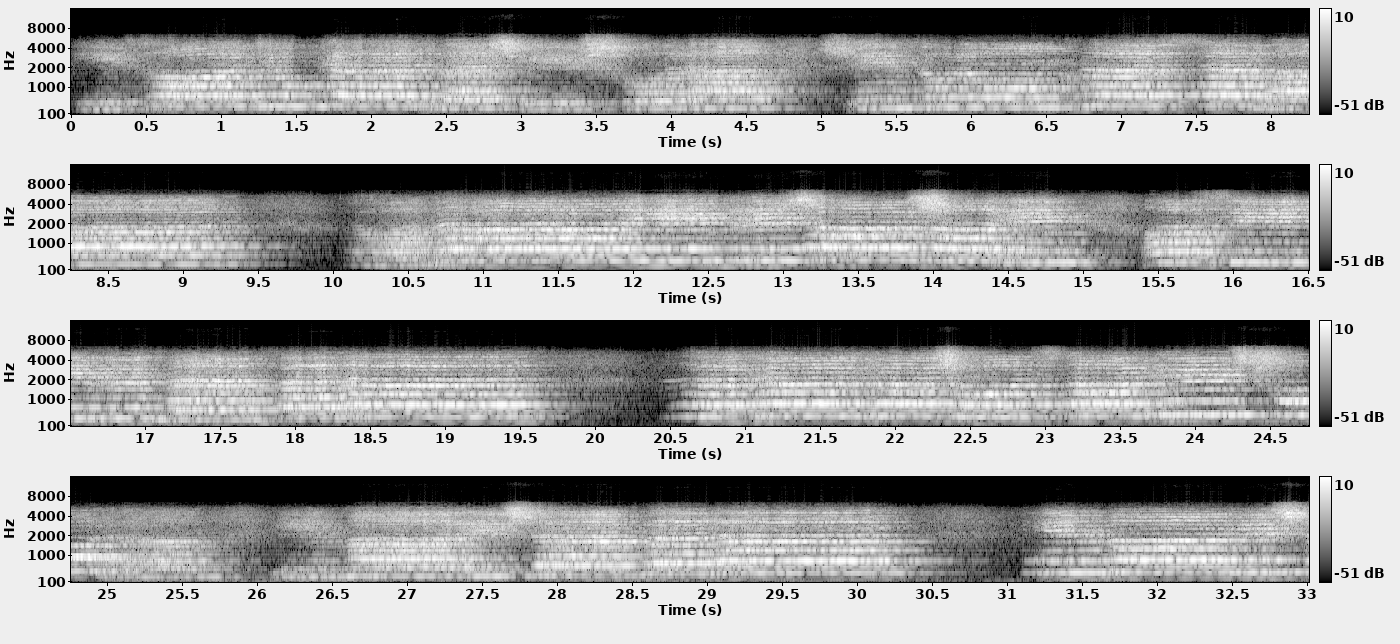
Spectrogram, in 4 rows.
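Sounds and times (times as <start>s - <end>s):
choir singing sustained chords: 0.0s - 33.0s.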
